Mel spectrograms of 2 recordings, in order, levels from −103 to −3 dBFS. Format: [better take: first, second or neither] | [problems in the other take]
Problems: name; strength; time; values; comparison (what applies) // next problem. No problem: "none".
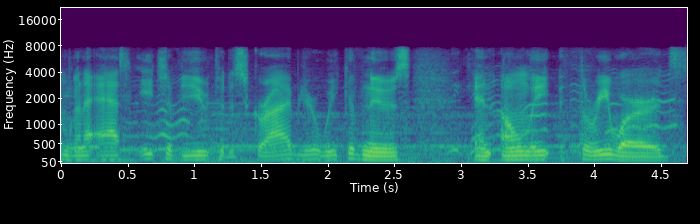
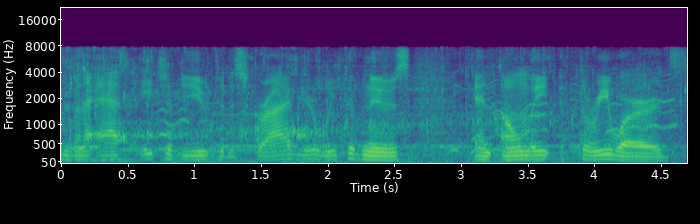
first | background sound (Fill (with liquid)); 13 dB below the speech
